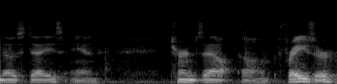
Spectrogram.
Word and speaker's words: Fraser: Dom's was the preeminent sculptor in those days and turns out Fraser rhymes with laser Fraser was his best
